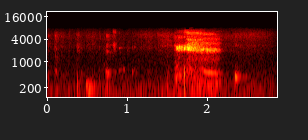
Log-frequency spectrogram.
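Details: Two-week-old Shih Tzu puppies playing indoors; one short, high squeal about half a second long, preceded by faint shuffling and soft scratching sounds.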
